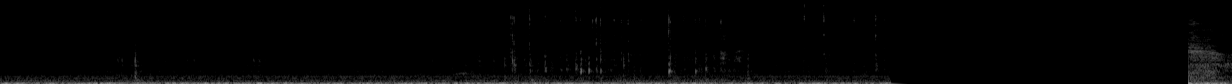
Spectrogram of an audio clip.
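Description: Typing on a computer keyboard while filling in form fields, a quiet run of irregular key clicks in short bursts, then a stretch of silence before a brief return of sound.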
